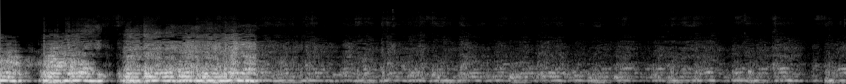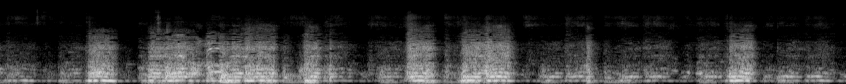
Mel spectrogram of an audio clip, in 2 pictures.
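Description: A crowd of men chatters loudly close by.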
